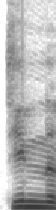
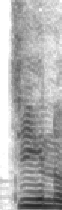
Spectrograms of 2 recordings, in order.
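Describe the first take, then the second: First: चिन्ह said as "chinn", no h heard; wrong pronunciation. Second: चिन्ह said as "chihn", h before n; correct pronunciation. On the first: Teacher rejecting the common mistake, चिन्ह as "chinn". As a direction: drop the h and lengthen the n in चिन्ह. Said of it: "नहीं होता है". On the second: Teacher showing students the right word, चिन्ह as "chihn". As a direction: sound the h ahead of the n in चिन्ह. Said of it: "चिन्ह नहीं होता है". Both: Shown as a demonstration.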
